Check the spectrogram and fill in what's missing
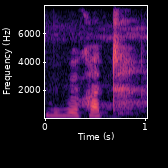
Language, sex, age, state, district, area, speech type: Assamese, female, 30-45, Assam, Dibrugarh, rural, spontaneous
